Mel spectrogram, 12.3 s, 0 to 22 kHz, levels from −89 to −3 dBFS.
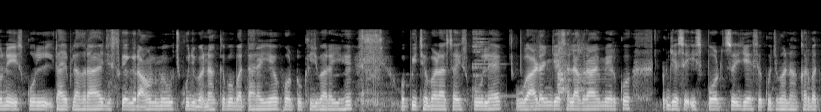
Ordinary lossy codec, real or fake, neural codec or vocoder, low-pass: none; real; none; 7.2 kHz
